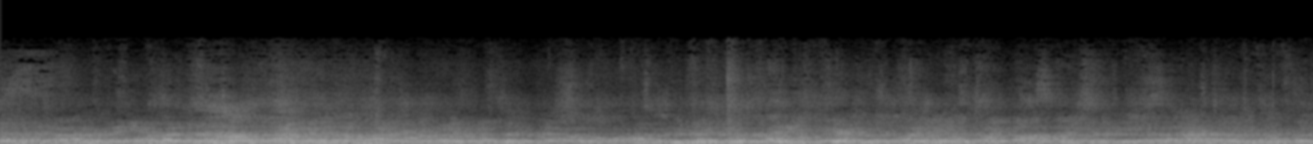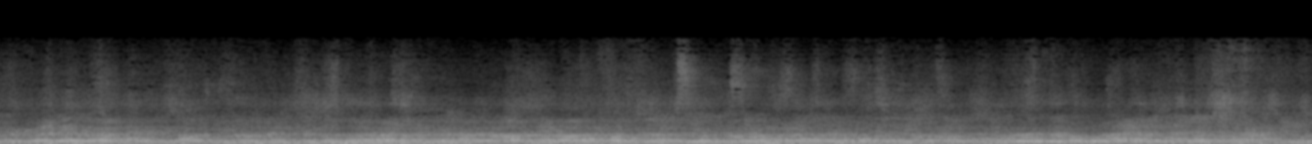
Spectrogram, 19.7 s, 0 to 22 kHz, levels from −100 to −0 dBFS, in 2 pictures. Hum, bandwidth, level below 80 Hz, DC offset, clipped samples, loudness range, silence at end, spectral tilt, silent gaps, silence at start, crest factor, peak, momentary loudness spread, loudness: none; 16.5 kHz; -62 dBFS; under 0.1%; under 0.1%; 2 LU; 0 s; -4.5 dB/octave; none; 0 s; 14 dB; -24 dBFS; 4 LU; -39 LUFS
